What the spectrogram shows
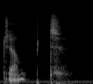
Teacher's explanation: the ed might sound like d, t, id, or ed. In this case, it sounds like t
